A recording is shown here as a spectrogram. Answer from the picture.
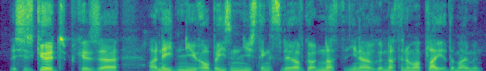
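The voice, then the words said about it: Sarcastic tone. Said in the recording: “That was sarcasm,”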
